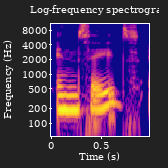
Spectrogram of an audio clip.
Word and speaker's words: NSAIDs: So we're thinking aspirin or non-steroidal anti-inflammatory drugs or NSAIDs, that's how people pronounce it, such as ibuprofen and naproxen that can lead to GI tract bleeding.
